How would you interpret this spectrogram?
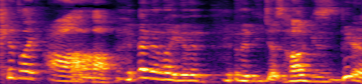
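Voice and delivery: giddy laughing retelling; laughing excitement. Real, not acted. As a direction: gush through giggles. Laughing gush about Spidey scene.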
